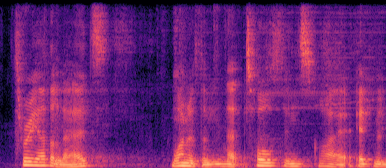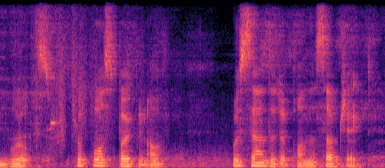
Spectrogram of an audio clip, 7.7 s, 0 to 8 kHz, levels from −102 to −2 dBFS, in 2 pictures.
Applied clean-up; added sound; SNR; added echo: neural separator model SepFormer DNS4.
